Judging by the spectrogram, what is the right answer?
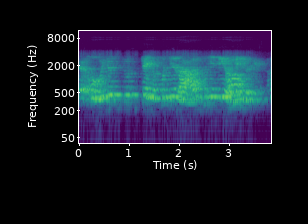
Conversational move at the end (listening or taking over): listening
